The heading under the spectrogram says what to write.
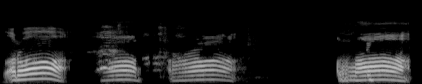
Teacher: Ro, naik, pangkal lidahnya naik. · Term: tafhim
